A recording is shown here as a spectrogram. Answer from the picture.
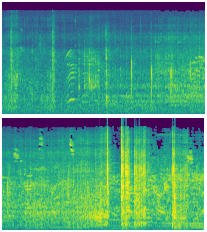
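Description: Skateboard wheels rolling over stone paving, growing louder, with several sharp clacks of the board striking the ground about six to seven and a half seconds in.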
